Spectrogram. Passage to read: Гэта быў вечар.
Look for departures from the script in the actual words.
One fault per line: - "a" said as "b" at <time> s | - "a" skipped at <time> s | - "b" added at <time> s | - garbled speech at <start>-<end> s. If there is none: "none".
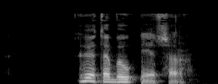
none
